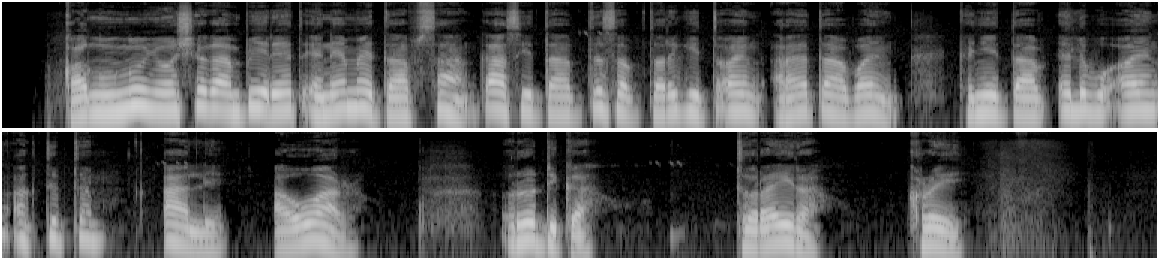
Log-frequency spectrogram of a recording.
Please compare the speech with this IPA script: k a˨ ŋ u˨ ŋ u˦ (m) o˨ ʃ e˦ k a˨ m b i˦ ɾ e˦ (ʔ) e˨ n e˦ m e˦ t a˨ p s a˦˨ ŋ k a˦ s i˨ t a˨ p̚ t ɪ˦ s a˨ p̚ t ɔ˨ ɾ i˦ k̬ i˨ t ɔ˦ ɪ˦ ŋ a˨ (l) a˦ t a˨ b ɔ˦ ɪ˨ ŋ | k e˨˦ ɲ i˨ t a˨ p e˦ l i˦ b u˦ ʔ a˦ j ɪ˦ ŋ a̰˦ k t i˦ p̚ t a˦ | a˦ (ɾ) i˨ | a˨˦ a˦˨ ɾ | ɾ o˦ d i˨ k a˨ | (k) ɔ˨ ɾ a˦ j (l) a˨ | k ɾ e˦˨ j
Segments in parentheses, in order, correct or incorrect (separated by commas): incorrect, incorrect, incorrect, incorrect, incorrect, incorrect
